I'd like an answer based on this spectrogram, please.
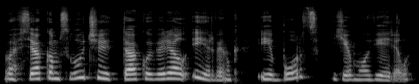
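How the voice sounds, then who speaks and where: A woman narrating a science fiction adventure audiobook in a lively storytelling manner. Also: on the high side, a little slow.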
